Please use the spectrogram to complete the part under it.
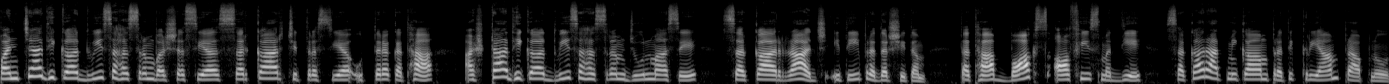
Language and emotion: Sanskrit, neutral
